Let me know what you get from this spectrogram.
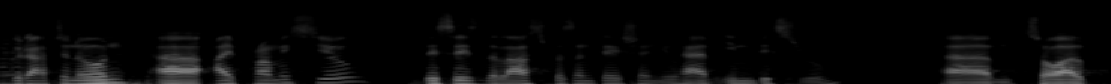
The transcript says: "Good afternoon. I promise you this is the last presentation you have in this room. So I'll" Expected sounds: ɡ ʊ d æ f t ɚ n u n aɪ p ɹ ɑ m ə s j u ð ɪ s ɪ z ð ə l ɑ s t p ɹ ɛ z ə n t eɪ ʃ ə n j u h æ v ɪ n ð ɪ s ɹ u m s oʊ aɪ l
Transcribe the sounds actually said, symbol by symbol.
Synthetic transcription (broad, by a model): ɡ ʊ d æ f t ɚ n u n aɪ p ɹ ɑ m ə s j u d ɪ s ɪ z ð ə l ɑ s t p ɹ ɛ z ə n t eɪ ʃ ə n j u h æ v ɪ n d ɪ s ɹ u m s oʊ aɪ l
